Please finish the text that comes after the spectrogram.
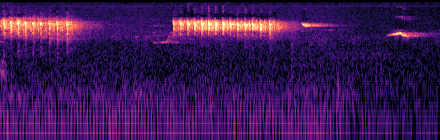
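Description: A red-breasted flycatcher sings high, rapid trilled phrases: two sustained buzzy runs separated by a pause, followed by a couple of brief, sharp notes, clear against a quiet background.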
